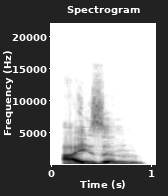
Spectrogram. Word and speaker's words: Eisen: an i and uh in German that those two together are all almost like 99% pronounced I like you would in English probably write a i that sound but it is I so Eisen means someone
